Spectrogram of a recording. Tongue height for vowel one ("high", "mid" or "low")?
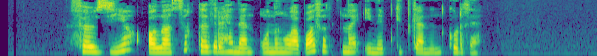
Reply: low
